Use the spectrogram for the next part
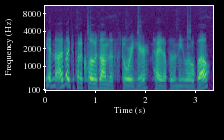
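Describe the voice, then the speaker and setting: Breezy newspaperwoman, game role, played by a man: quick, animated, casual, tinny phone-like audio. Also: fairly high pitch, clear, resonant tone, no echo. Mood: brisk, businesslike. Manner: casual, rapid, offhand. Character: breezy, brisk female newspaper reporter. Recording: thin, phone-like radio sound.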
